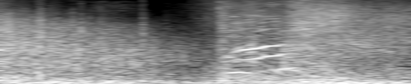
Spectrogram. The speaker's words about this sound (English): As the fiery explosion erupts, they go flying through the air.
